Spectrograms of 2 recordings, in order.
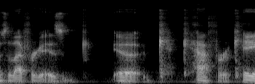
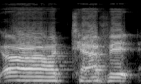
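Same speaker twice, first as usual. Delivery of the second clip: mock curse; 10 semitones higher, 10 dB louder, much slower than usual. Mock swearing in front of kid.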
